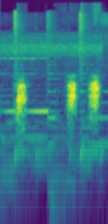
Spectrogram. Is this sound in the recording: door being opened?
no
